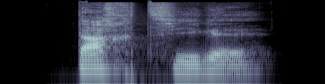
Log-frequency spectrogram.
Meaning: roof tile
- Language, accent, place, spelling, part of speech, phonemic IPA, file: German, Germany, Berlin, Dachziegel, noun, /ˈdaxtsiːɡl̩/, De-Dachziegel.ogg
